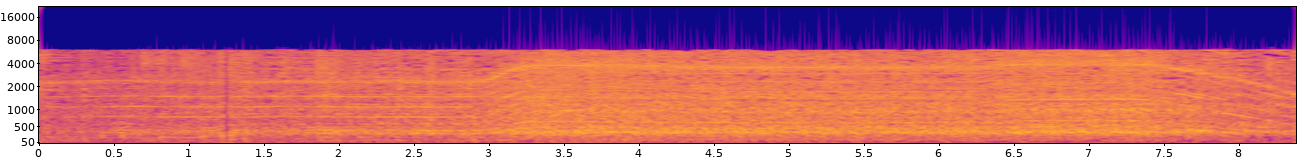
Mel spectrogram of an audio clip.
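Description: Electric kitchen mixer running on cookie dough. About three seconds in it steps up to a higher speed, and near the end it winds back down.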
